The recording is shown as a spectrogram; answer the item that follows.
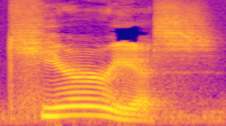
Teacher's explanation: curious that OU is gone it's just three syllables cure is emphasis on that first syllable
